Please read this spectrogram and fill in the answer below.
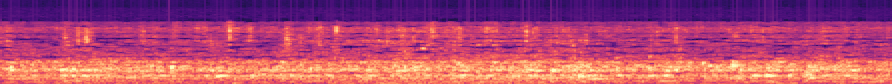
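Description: Faint underwater ambience: a low, steady rush with scattered faint clicks.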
